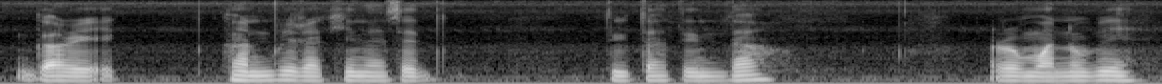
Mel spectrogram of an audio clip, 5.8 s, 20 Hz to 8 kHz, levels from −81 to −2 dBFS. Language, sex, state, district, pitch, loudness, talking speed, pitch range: Nagamese, male, Nagaland, Dimapur, 110 Hz, -20 LUFS, 125 wpm, 105-115 Hz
